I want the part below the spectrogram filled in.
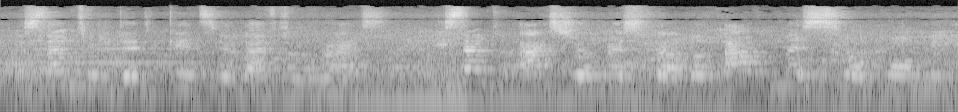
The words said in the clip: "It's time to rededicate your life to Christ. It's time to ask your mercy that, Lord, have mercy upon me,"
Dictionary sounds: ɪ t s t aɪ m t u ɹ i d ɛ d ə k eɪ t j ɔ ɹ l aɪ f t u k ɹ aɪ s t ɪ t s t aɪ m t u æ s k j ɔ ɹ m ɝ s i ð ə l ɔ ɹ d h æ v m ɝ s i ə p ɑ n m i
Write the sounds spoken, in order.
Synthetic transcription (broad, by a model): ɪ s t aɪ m t u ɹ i d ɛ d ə k eɪ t j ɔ l aɪ f t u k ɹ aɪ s ɪ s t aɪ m t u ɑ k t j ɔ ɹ m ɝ s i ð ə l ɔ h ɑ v m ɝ s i ə p ɑ n m i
